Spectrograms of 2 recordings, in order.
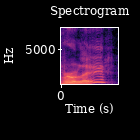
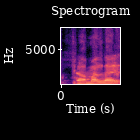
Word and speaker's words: Chalamet: I'm Chalamet. Like, I think it's like a certain way you pronounce his last name. I say Oh. Chalamet. I love that. I say Chevrolet.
